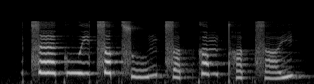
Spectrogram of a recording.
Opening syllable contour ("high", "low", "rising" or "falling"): high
